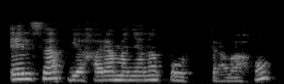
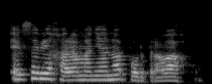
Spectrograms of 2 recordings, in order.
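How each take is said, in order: First: The voice rises at the end. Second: The voice falls at the end. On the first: It is a yes-no question. "hacerlo ascendente" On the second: It is a statement giving information. "Esa es enunciativa. Informa. Tono bajo, descendente"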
